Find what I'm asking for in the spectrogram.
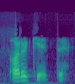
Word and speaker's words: Orecchiette: Orecchiette with clams Orecchiette. – And zucchini. Orecchiette. – Orecchiette.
